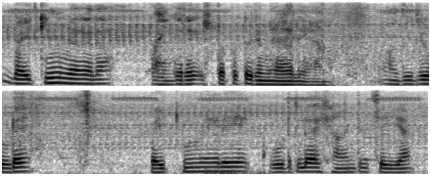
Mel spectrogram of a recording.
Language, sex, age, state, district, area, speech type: Malayalam, male, 30-45, Kerala, Idukki, rural, spontaneous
